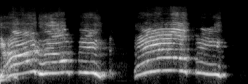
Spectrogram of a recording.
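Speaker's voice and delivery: put-on, shrill, very high-pitched screaming woman voice. Describing a haunt visitor sprinting through, imitating the screaming woman. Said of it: "and screaming".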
